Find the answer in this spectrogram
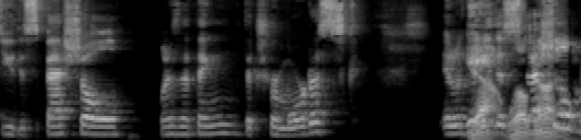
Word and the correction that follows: Tremortusk: I think it's Tremortusk. Really, yes. – Is it? Tremortusk. I'm sorry. That is definitely that. I'm an idiot. Tremortusk.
